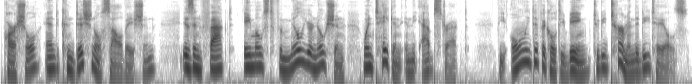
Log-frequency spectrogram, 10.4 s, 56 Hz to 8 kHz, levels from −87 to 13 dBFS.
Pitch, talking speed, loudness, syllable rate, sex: 130 Hz, 140 wpm, -21 LUFS, 4.8 syllables/s, male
